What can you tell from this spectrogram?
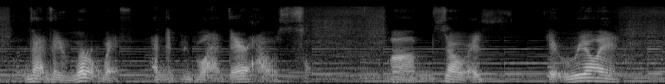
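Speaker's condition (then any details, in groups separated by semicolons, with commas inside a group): Muscular dystrophy; decreased lung function; needs caregivers at home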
